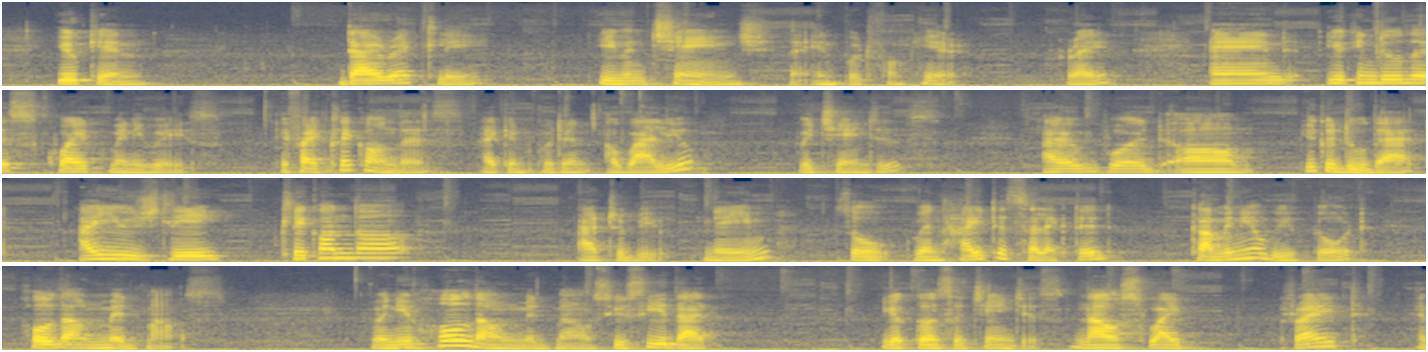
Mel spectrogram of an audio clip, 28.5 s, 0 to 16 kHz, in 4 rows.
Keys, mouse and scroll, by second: 1.2 click, 3.2-5.4 middle drag, 5.4 ctrl+z, 7.6 click, 9.7 5, 10.2 Return, 15.6 click, 18.0 typing, 21.6-28.4 middle drag.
